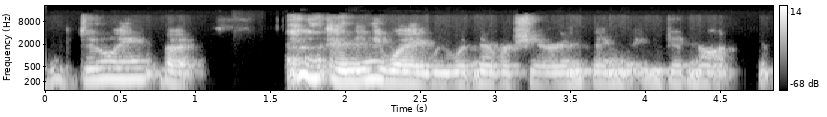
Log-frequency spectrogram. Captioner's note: clears throat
